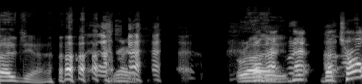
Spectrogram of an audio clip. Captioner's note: laughter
